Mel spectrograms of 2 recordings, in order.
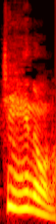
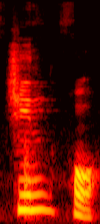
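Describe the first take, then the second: First: The h sound comes before the n. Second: The n sound comes before the h. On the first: The speaker calls it wrong. "এর উচ্চারণ কিন্তু চিহ্ন না" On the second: The speaker calls it right. "আগে ন পরে হ"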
